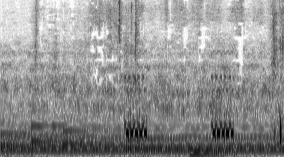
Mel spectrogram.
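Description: Synthesized telephone tones from the video game EarthBound: two short beeping bursts rise over quiet, steady game music.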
